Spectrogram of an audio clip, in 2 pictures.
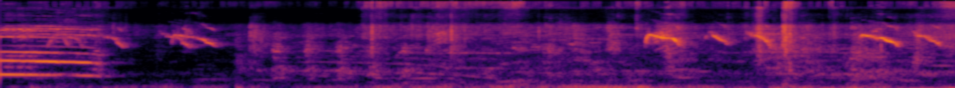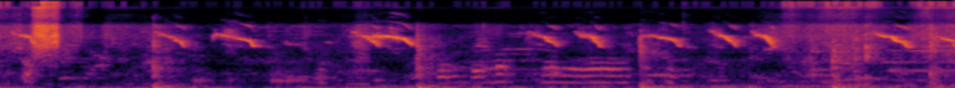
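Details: A flock of backyard chickens keeps up rapid, high-pitched downward peeps in irregular bursts, with occasional clicks and knocks and a persistent low hum underneath.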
